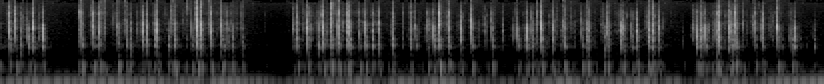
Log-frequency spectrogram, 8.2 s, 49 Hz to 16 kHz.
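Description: A Bear65 mechanical keyboard with blank white matte ceramic keycaps on a steel plate, resting on white cloth, is typed on rapidly with the fingertips of both hands. The result is dense bursts of crisp, bright, clacky keystrokes with very short decay and a faint low thump under each press, broken by brief pauses.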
